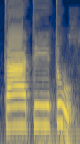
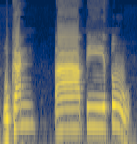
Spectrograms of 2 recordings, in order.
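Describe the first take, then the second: First: The t is said with a puff of air. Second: The t is said without a puff of air. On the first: The speaker calls it right. "wajib dibaca dengan hamas atau hembusan angin" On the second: The speaker calls it wrong. "karena tidak ada hembusan anginnya"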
